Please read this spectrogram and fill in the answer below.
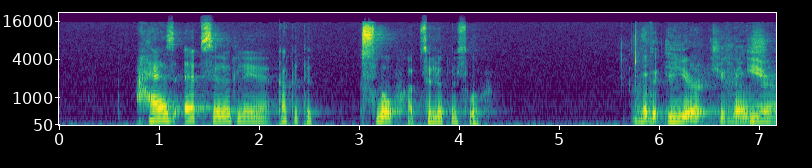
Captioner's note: speaks in foreign language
